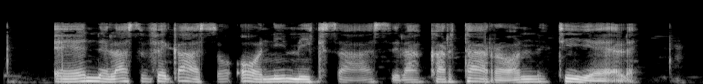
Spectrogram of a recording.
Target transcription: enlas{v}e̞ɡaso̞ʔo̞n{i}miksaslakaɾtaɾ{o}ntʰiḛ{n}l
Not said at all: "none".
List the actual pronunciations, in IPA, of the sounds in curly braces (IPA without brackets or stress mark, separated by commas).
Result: v, i, o, none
